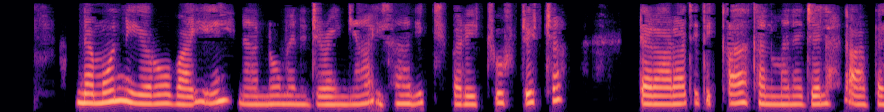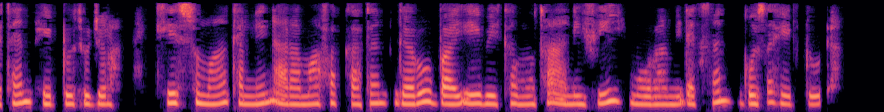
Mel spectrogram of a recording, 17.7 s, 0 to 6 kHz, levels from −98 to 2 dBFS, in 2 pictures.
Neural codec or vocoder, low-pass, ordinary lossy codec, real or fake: codec, 44.1 kHz, 3.4 kbps, Pupu-Codec; 5.4 kHz; MP3, 32 kbps; fake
